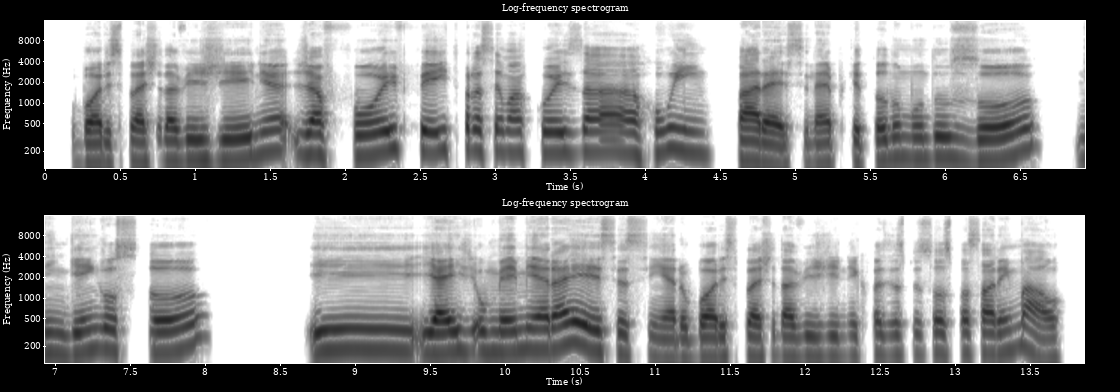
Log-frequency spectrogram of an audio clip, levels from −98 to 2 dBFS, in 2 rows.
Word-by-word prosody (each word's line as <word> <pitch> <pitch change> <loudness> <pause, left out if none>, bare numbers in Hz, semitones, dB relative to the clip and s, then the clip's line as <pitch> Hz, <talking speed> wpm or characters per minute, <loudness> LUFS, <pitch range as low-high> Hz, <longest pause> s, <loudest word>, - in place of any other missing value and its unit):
O 120 - -24
Body 130 0 +3
Splash 135 +1 -2
da 145 -1 +1
Virgínia, 150 +6 0
já 180 0 +2
foi 180 +4 0
feito 200 +1 +1
pra 210 -2 -1
ser 200 - -5
uma 195 0 -2
coisa 190 - 0
ruim, 190 0 -4 0.2
parece, 130 -4 +3
né, 130 0 -2
porque 140 - -6
todo 145 +3 -2
mundo 160 0 -2
usou, 155 +7 +1 0.2
ninguém 155 +2 -2
gostou, 175 +6 0 0.6
e 175 0 0
e 160 - +3
aí 165 +2 +5
o 165 - 0
meme 165 +2 +1
era 185 +4 +5
esse, 170 -7 +4
assim, 140 -2 -7
o 135 +2 0
da 135 - +1
Virgínia 140 +1 -7
que - - -35
fazia 145 -1 -6
as 145 - -9
pessoas 150 0 -5
passarem 155 +1 -1
mal. 165 -10 -3
160 Hz, 165 wpm, -24 LUFS, 140-180 Hz, 0.6 s, aí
